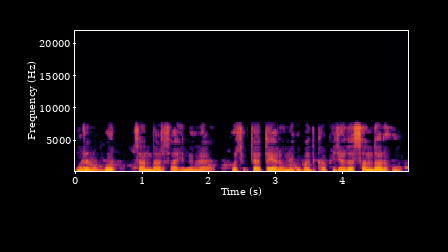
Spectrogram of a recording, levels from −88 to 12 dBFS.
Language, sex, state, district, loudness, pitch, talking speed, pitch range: Hindi, male, Bihar, Araria, -17 LUFS, 130 Hz, 250 wpm, 125-135 Hz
